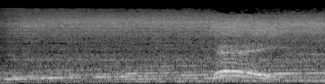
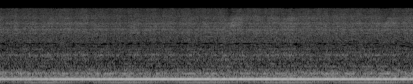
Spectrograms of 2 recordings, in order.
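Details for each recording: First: BMW E31 840Ci EV conversion, first bench run of the completed drivetrain. The automatic gearbox is in park after priming its pump, in fail-safe mode with no controller, so pressures are at maximum. A smooth electric whine bends and settles as load and pressure come on; running normally. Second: BMW E31 840Ci EV conversion, electric motor driving the automatic gearbox on the bench in park at really slow rpm to reprime the pump; churning, uneven whir as the transmission pump sucks air from low fluid.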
